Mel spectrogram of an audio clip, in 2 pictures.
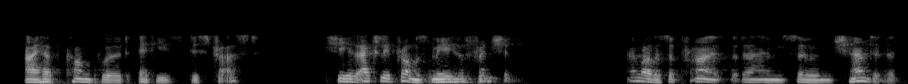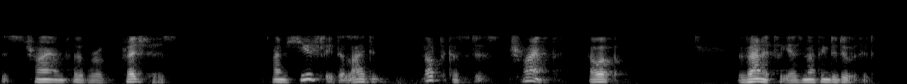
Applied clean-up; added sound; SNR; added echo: neural mask model DeepFilterNet 3.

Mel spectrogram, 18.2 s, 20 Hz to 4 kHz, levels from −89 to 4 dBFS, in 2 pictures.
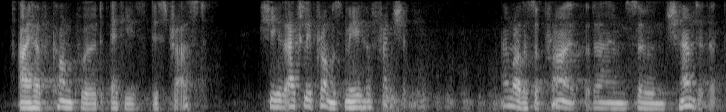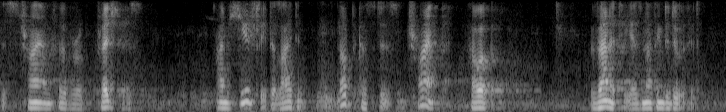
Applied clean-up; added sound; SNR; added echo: neural separator model SepFormer DNS4.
